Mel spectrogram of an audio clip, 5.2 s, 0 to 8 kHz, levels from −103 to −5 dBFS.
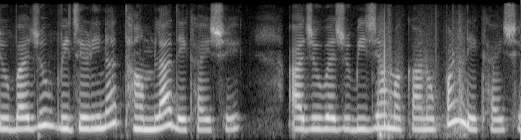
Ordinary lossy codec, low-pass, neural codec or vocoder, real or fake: none; 7.2 kHz; none; real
